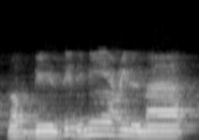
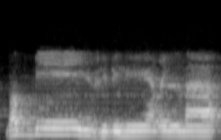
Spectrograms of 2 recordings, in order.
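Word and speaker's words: رَبِّ زِدْنِي عِلْمًا: এই যেখানে লেখা আছে, কিন্তু আমরা যখন দম ছেড়ে পড়বো তখন কিভাবে পড়বো? রব্বি জিদনি ইলমা, রব্বি জিদনি ইলমা, এভাবে। এই যে দুই জবরে একটা জবর বাদ দিয়ে এখানে একটা জবর উচ্চারণ করতে হয়।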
